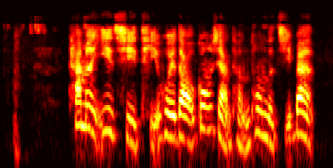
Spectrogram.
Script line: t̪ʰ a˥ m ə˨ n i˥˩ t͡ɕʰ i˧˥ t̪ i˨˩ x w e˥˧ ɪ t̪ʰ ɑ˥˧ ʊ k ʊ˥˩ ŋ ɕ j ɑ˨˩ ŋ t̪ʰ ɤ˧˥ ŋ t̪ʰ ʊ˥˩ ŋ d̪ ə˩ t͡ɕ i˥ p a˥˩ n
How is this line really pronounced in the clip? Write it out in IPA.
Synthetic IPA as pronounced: t̪ʰ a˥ m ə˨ n i˥˩ t͡ɕʰ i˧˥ t̪ʰ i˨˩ x w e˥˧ ɪ t̪ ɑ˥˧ ʊ k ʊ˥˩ ŋ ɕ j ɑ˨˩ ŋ t̪ʰ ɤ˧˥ ŋ t̪ʰ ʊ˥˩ ŋ d̪ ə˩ t͡ɕ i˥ p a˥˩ n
